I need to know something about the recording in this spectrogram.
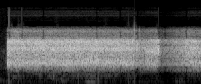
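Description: A loud burst of hiss like static, starting abruptly and easing off a little near the end.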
